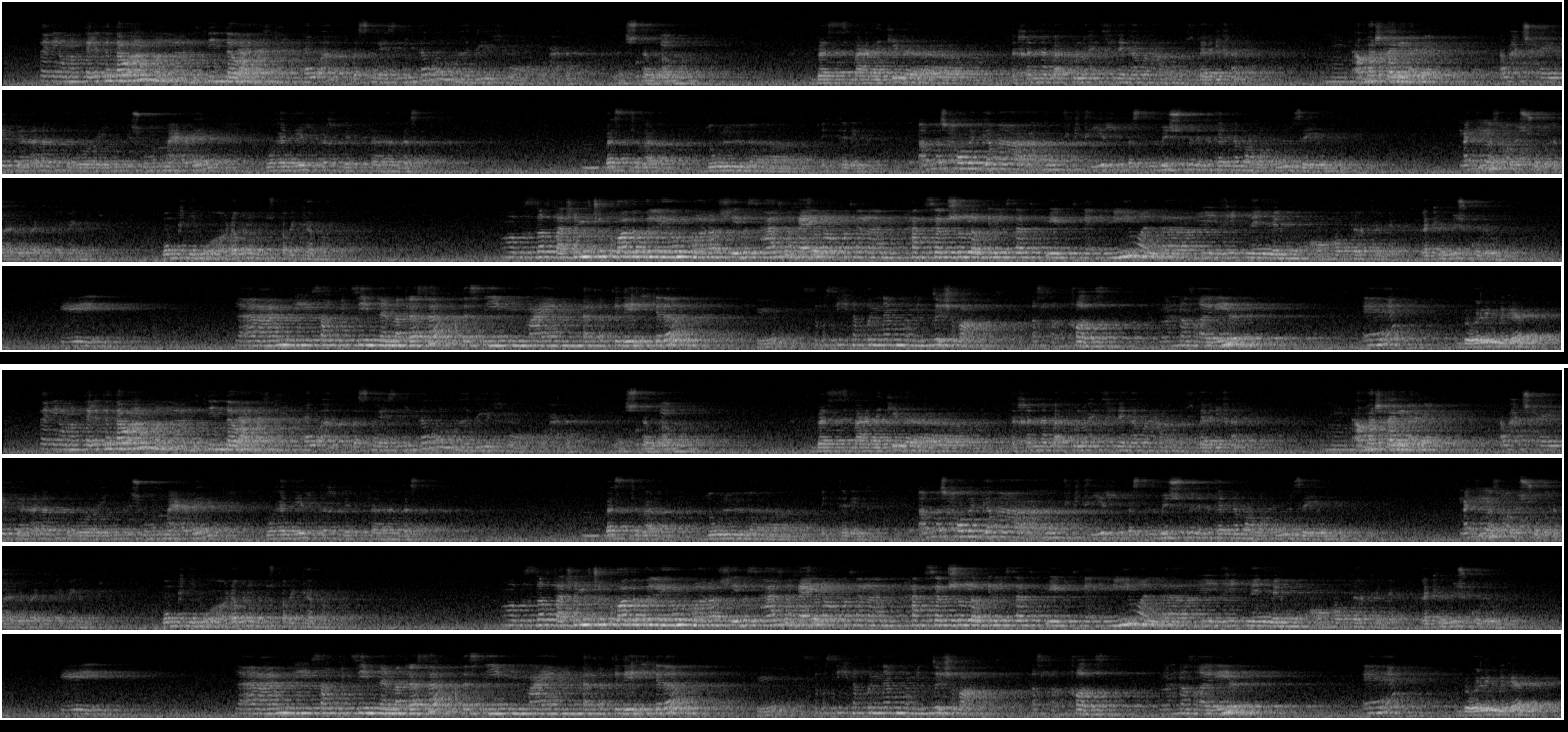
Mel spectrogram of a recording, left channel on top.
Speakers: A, in the centre; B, on the right.
A: ثانية هما التلاتة توأم ولا اتنين توأم
B: لا لا
A: آخر؟
B: اتنين توأم بس ما ياسمين توأم وهدير لوحدها مش
A: اوكي
B: توأم بس بعد كده دخلنا بقى كل واحد فينا جامعة مختلفة
A: مم، دي أوحش
B: هما دخلوا
A: حاجة دي
B: إعلام أوحش حاجة جدا أنا تجارة إنجليش وهم إعلام وهدير دخلت هندسة
A: مم.
B: بس بقى
A: حلو.
B: دول آه، التلاتة أما أصحاب الجامعة عندي كتير بس مش بنتكلم على طول زيهم
A: اوكي
B: عندي بقى أصحاب الشغل بقى دلوقتي كمان ممكن يبقوا اقرب لي من صحاب الجامعه
A: ما هو بالظبط عشان بتشوفوا بعض كل يوم وما اعرفش ايه بس هل تخيلي
B: بالظبط
A: لو مثلا حد ساب الشغل او كده لسه هتبقي بتكلميه ولا
B: في في اتنين منهم اه هفضل اكلمهم لكن مش كلهم
A: ايه لا انا
B: يعني
A: عندي صاحبتي من المدرسه تسنيم معايا من ثالثه ابتدائي كده
B: اوكي
A: بس بصي احنا كنا ما بنطقش بعض اصلا خالص من واحنا صغيرين
B: ايه ده
A: ايه
B: بقول لك بجد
